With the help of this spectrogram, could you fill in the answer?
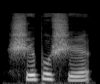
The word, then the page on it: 时不时: shí bù shí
